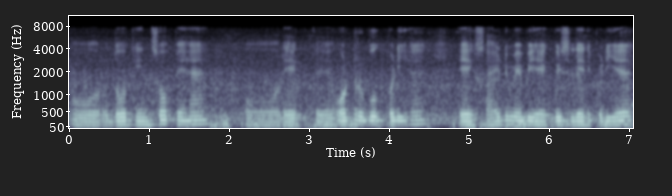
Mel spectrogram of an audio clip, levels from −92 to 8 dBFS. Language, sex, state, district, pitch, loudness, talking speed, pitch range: Hindi, male, Rajasthan, Bikaner, 110 Hz, -18 LUFS, 160 wpm, 100-115 Hz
